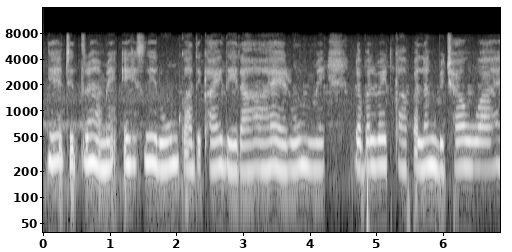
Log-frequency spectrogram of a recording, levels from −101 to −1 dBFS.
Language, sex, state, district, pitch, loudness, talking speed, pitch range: Hindi, female, Uttar Pradesh, Lalitpur, 220 Hz, -13 LUFS, 165 wpm, 215-235 Hz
